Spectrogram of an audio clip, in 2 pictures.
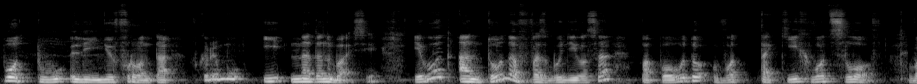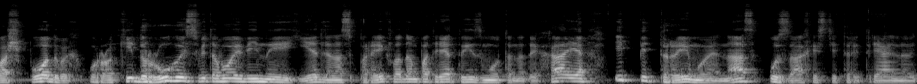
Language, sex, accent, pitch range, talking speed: Russian, male, native, 100-150 Hz, 130 wpm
